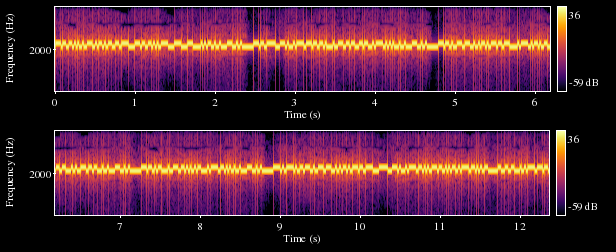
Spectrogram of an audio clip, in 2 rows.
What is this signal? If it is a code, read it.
RTTY, about 45.45 baud. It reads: RADIO ROOMS, THE GALLEY, AND MEDICAL, BARBER, AND OTHER SERVICE
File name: fsk170 / USS-New-Jersey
